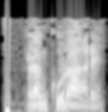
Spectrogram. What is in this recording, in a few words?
"rancurare", Venetian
